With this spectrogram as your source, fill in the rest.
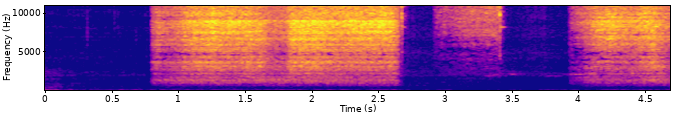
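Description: An airbrush sprays custom paint over a stencil held on an S crank, giving steady close hissing bursts: a long spray, a brief softer stretch, a short burst and a final spray, separated by quiet gaps.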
